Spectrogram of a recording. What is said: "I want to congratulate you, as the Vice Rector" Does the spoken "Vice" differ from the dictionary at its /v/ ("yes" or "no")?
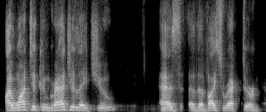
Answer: no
